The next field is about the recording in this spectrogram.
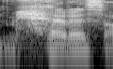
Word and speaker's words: Mahrez: Rabiot, Riyad Mahrez, der in Wirklichkeit Mahrez ausgesprochen wird, habe ich irgendwann mal gelernt.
